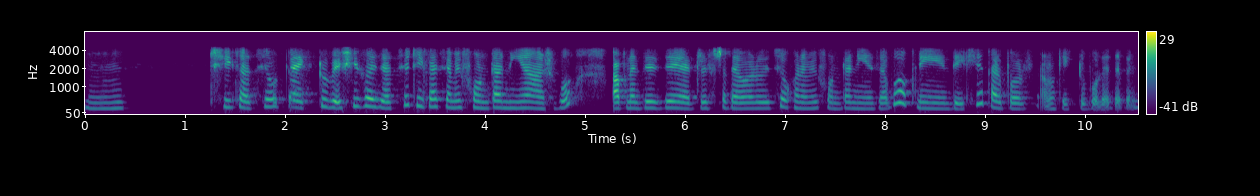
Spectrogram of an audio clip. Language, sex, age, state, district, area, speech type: Bengali, female, 18-30, West Bengal, Kolkata, urban, conversation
